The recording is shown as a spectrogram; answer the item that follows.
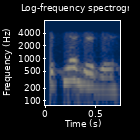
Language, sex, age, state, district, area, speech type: Hindi, female, 45-60, Bihar, Vaishali, urban, conversation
